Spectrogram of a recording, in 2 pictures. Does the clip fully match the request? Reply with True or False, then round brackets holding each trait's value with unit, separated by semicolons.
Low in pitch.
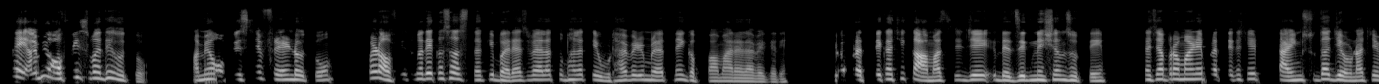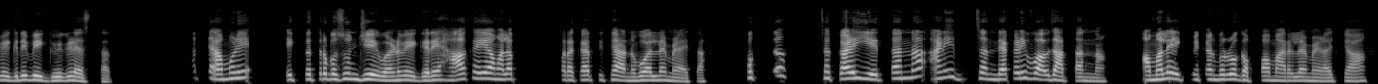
False (215 Hz)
